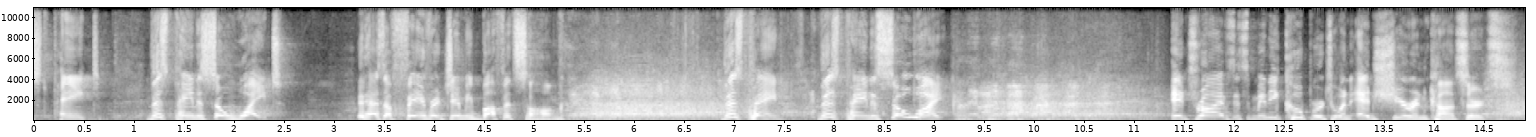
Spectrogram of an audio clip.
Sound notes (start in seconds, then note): 5.4 laughter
